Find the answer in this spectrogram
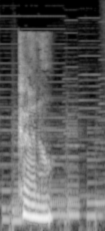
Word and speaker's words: colonel: colonel colonel colonel colonel kernel kernel colonel or kernel i think it's kernel and here's how it should be pronounced colonel this one's always so confusing kernel and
